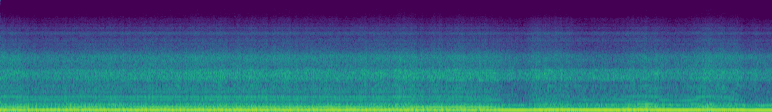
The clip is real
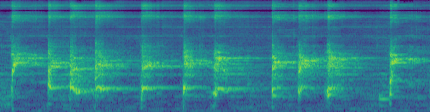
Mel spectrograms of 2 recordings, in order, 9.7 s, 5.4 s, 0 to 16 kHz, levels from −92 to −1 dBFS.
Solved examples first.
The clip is fake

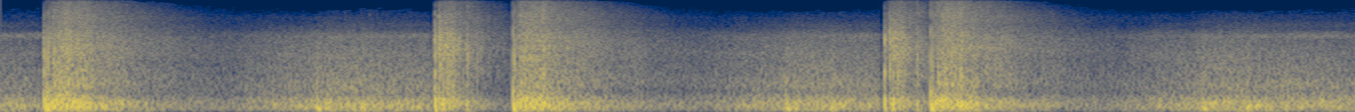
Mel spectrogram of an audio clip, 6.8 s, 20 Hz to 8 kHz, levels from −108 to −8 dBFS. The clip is real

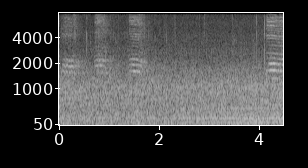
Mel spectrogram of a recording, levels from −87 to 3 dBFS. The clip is real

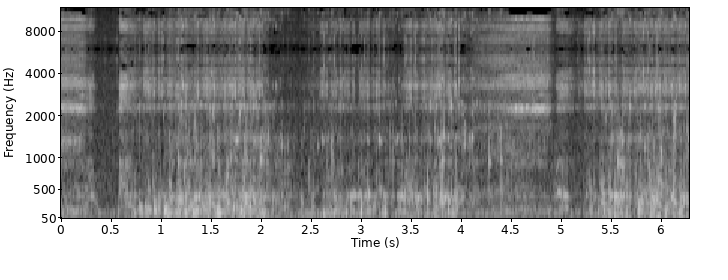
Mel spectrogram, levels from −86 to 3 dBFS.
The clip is real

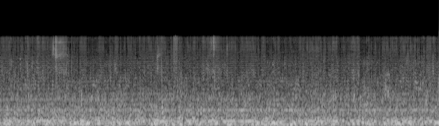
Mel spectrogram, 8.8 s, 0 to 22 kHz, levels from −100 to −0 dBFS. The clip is fake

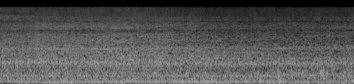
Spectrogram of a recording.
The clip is real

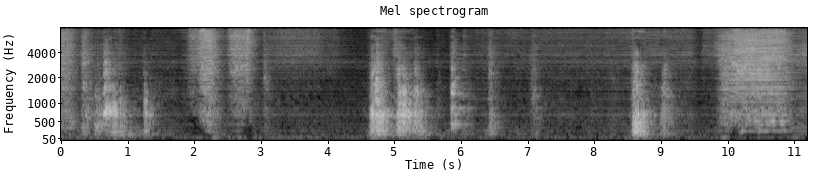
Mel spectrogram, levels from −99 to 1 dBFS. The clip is fake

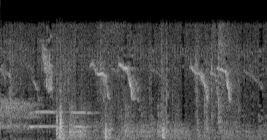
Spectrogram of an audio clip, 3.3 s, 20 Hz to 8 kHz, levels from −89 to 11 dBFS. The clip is fake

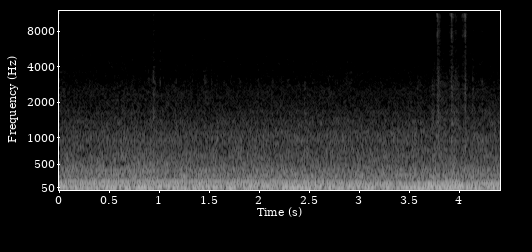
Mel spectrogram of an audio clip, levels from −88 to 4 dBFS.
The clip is fake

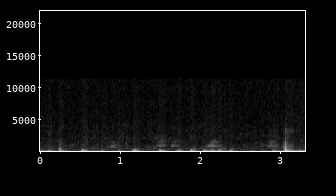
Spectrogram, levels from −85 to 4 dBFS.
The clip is real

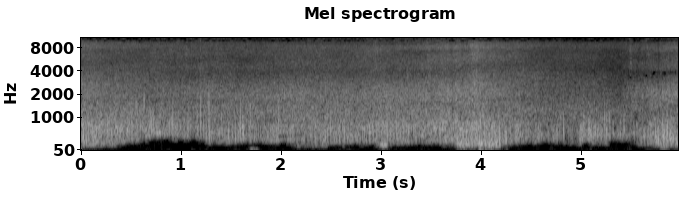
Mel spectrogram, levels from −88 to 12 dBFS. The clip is real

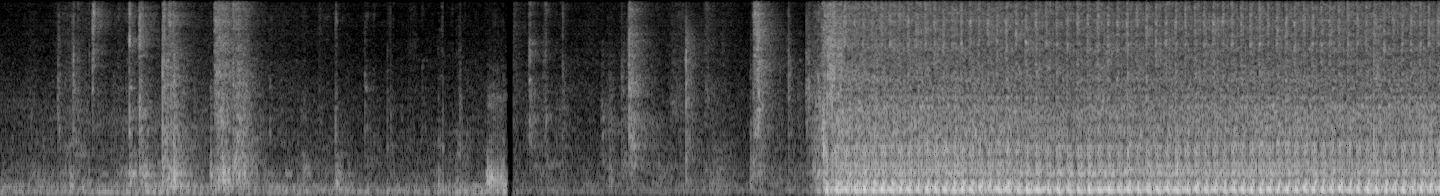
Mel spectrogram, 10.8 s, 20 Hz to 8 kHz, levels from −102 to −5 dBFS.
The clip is fake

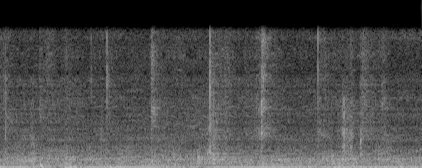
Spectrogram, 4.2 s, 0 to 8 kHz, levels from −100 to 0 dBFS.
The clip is fake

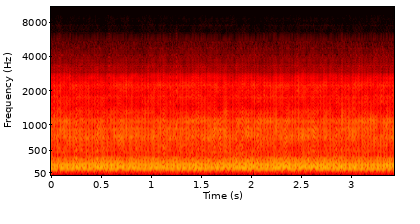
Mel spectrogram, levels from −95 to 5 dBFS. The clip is fake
